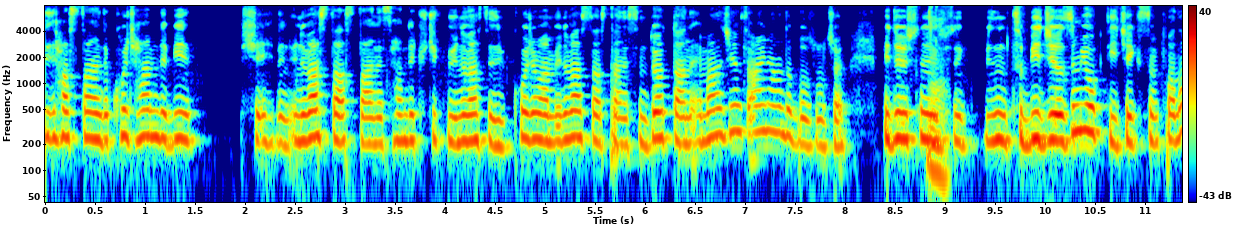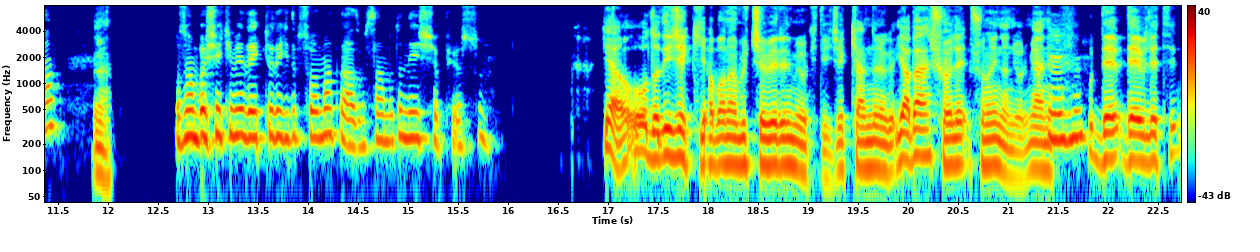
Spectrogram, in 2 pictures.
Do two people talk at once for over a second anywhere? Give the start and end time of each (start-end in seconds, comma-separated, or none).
none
